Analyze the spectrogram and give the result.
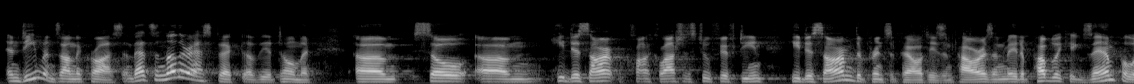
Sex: male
